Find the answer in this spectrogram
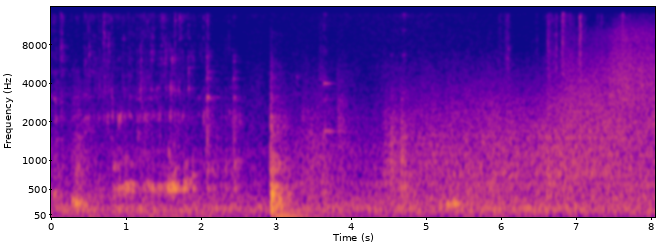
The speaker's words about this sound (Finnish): Laboratoriossa vesi lorisee ja koneet käyvät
